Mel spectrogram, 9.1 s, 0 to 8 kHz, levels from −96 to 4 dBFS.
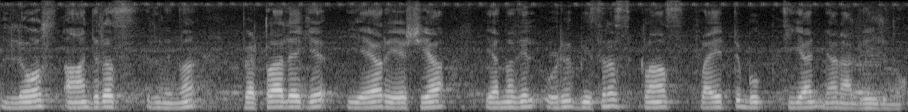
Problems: none marked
